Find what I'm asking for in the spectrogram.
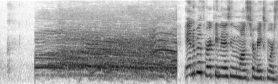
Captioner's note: angry Yelling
